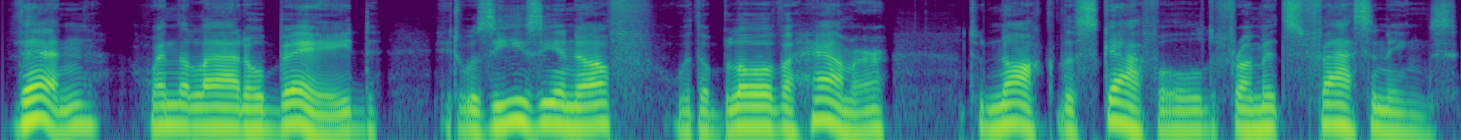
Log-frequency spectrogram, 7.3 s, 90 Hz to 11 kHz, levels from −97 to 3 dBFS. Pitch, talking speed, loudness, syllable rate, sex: 135 Hz, 180 wpm, -18 LUFS, 4.6 syllables/s, male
